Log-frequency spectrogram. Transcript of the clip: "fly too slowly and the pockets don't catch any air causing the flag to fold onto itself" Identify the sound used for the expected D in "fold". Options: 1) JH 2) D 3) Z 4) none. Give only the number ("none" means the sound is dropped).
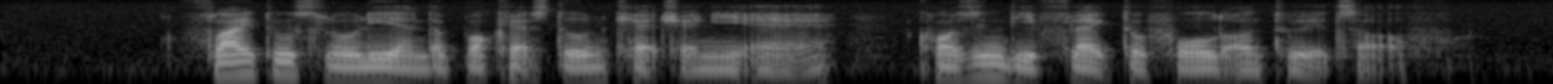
2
